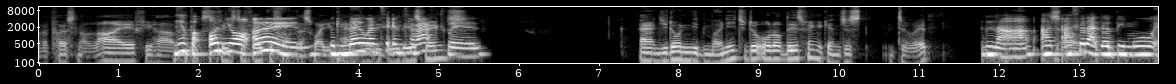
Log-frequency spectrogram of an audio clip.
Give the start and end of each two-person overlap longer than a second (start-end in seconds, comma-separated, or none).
1.7-5.4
